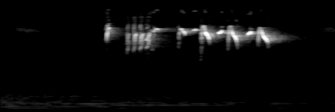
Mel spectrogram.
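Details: Van Hasselt's sunbird song used as a lure to stimulate birds that have stopped singing and to tutor other songbirds: a quick run of very high, thin chirps and twitters that grows louder over about a second, over a low steady hum.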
